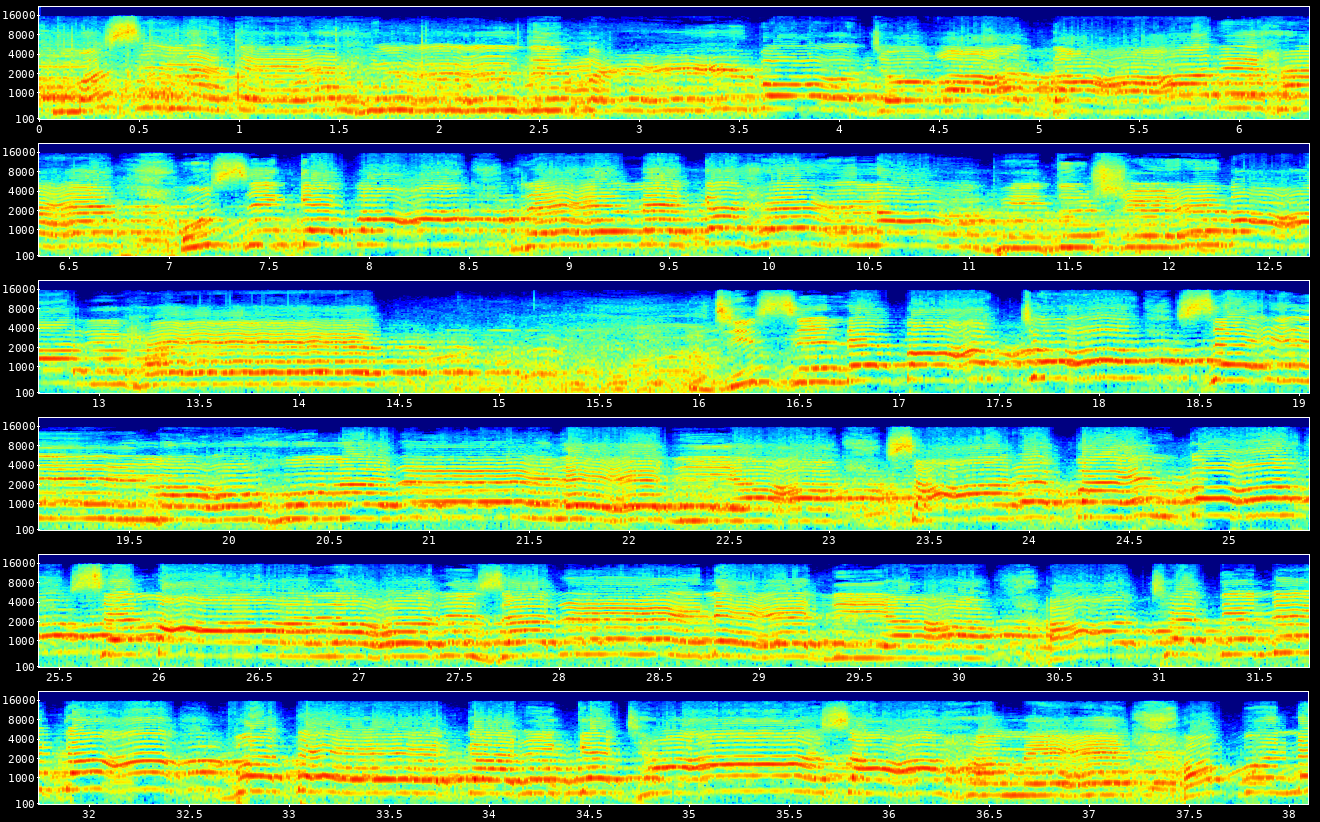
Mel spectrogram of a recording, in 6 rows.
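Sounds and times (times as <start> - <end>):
boy singing into microphone: 0.0 - 14.7, 16.0 - 38.0
singer breaths: 6.7 - 7.1, 23.0 - 23.3, 30.2 - 30.4, 37.2 - 37.5.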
